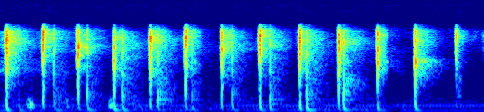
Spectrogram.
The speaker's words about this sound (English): We call that a round of applause.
